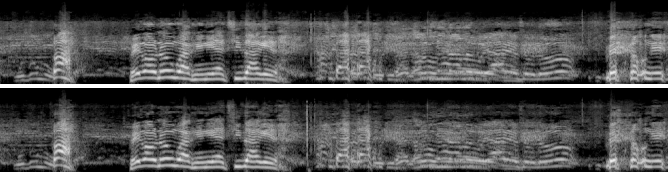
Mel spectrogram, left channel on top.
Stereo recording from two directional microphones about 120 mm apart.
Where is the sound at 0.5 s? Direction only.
20° right (ahead or behind).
